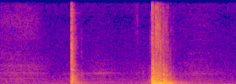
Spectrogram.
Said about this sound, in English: Door shuts readily enough, but perhaps a new bottom hinge pin wouldn't go amiss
